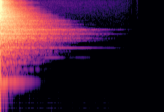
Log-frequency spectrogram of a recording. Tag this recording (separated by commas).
Cymbal, Hi-hat, Percussion, Musical instrument, Music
